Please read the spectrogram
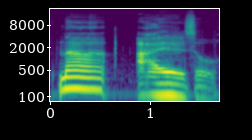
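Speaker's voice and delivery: gnome exclaiming in relief; relieved call. A narrator's reading. Gnome to the official as if the matter is settled, relieved. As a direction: call it out, relieved, dropping on the second word. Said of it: "rief der Gnome erleichtert".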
